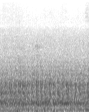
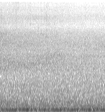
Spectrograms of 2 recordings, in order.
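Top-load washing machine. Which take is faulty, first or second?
first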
